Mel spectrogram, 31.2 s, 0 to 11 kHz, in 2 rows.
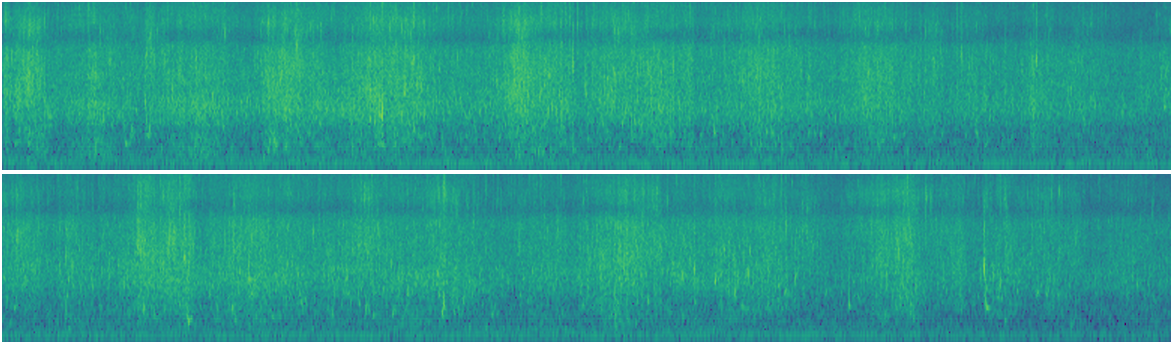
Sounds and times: diver diving nearby in the shallow water 0:00.0 - 0:31.1
motor boat 0:00.0 - 0:31.1
water lapping at the stony coast 0:00.0 - 0:31.1

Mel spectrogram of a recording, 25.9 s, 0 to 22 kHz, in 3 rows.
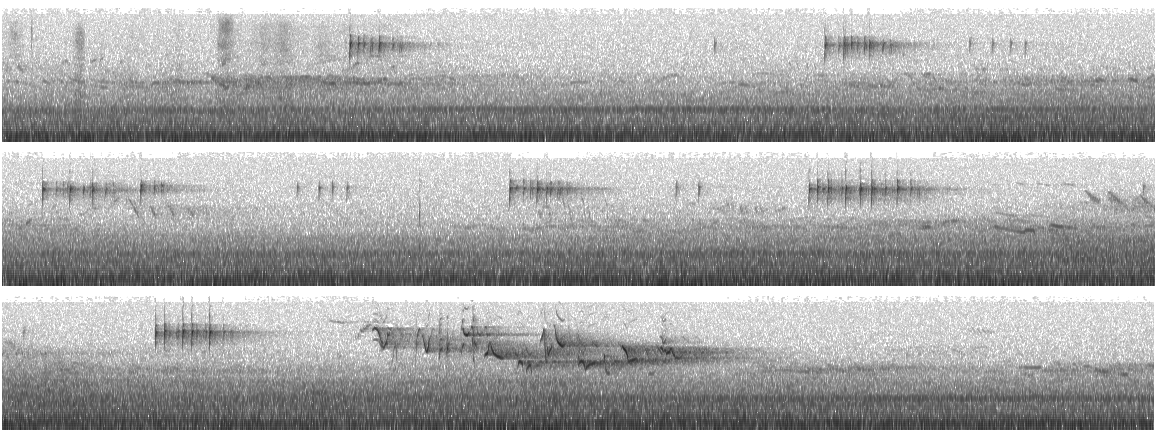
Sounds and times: early bird activity 0:00.0 - 0:19.2

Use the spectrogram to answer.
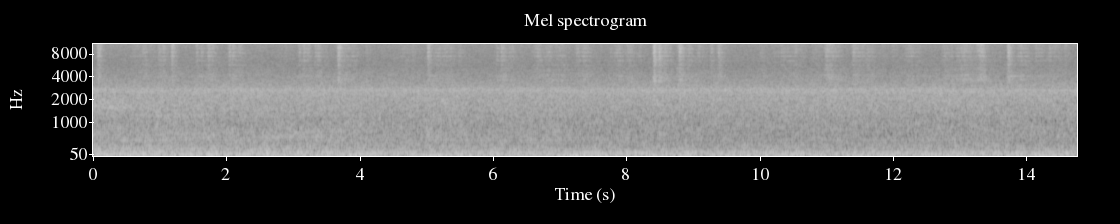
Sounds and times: Windy alley 0:00.0 - 0:14.7

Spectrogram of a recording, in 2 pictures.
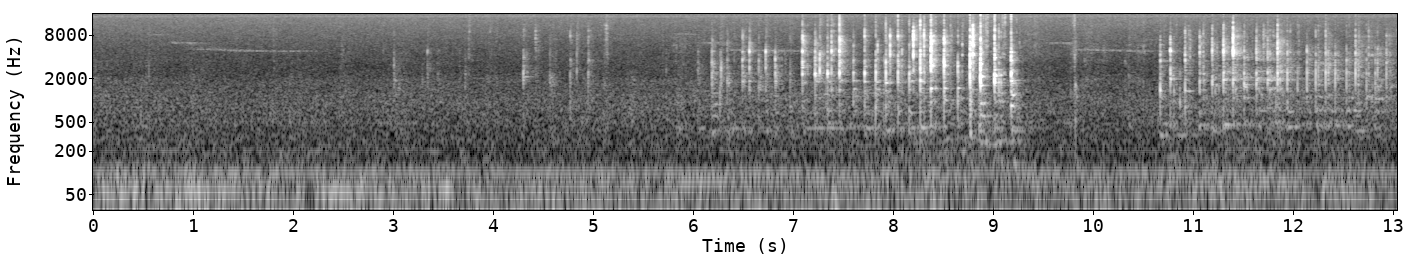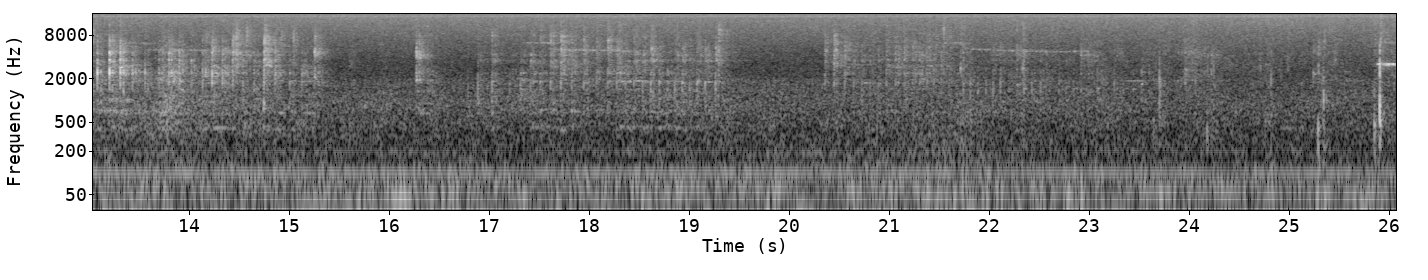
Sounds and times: Playing on the railings with a stick 0:03.0 - 0:15.6
Playing on the railings with a stick 0:16.2 - 0:23.6

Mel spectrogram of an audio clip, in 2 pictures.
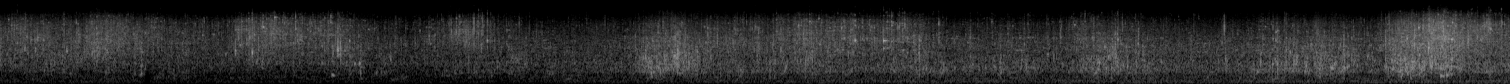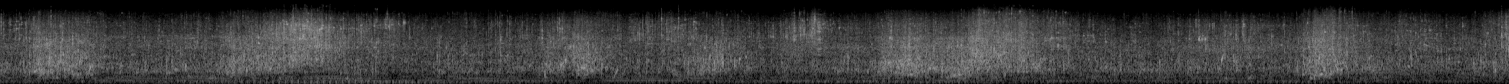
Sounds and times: Ice pieces clinking on gentle waves 0:00.0 - 0:30.1

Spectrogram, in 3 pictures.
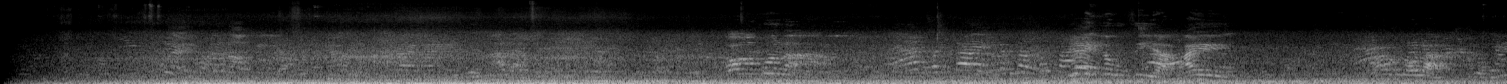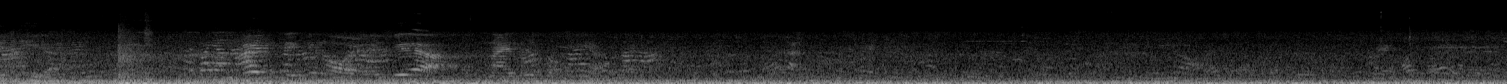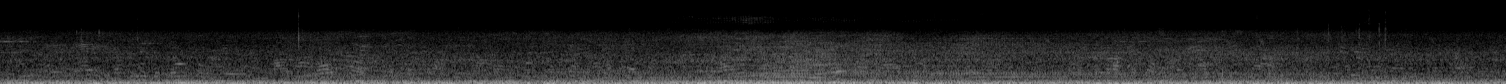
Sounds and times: Many old people, Use a variety of different languages in conversation 0:00.1 - 0:45.2
Walking in the park 0:21.6 - 0:45.2

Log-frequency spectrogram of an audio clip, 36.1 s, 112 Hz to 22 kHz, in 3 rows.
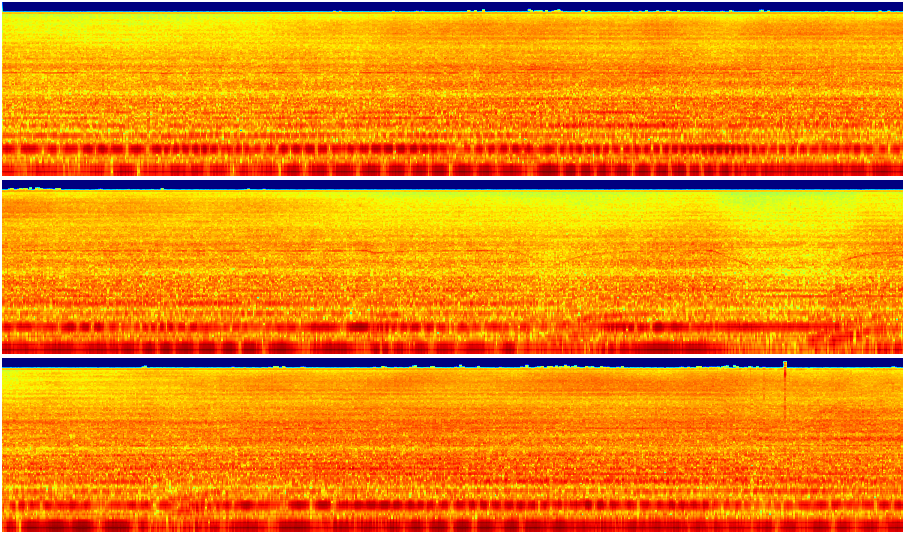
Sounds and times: air blower 0:00.0 - 0:36.0

